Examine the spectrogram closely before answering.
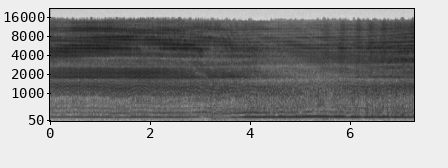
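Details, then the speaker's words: Kyosho Jetstream 1000 nitro boat, GT32 marine engine after cleaning: buzzy, wavering note at low throttle, then pitch rises; engine tends to load up and nearly die at low throttle. Rough running at low throttle. "sounds like she's starting to get unhappy we're going to let her slowboat around for a"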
